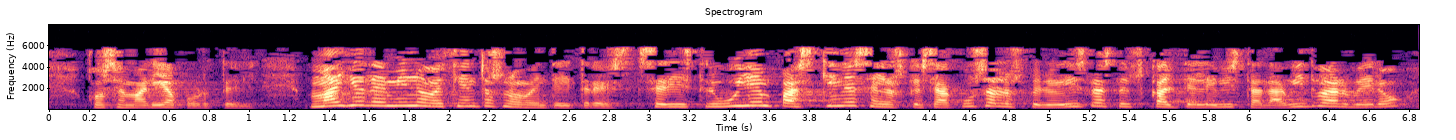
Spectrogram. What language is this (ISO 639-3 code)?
spa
